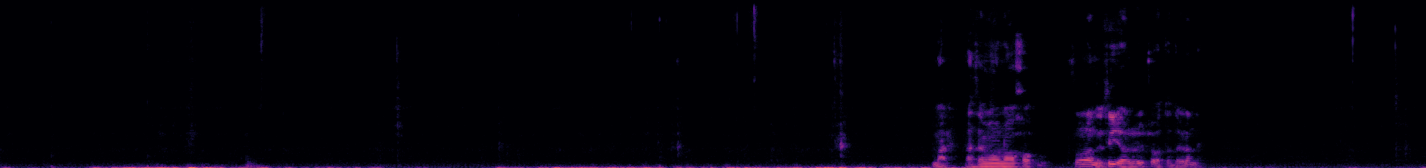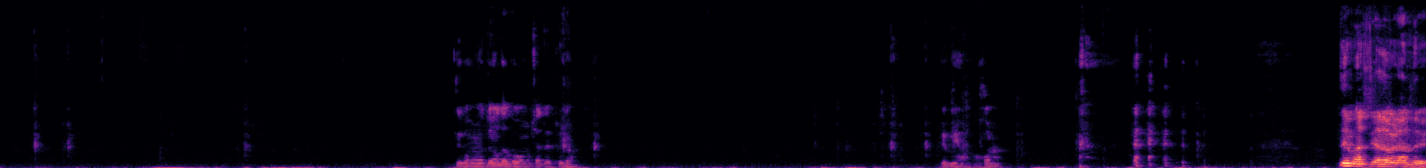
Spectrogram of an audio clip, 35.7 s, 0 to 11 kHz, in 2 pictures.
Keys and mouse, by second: 3.0-5.8 middle drag, 5.8-9.2 ctrl+drag, 9.2-19.6 ctrl+middle drag, 19.6 click, 20.1-22.2 middle drag, 21.2 f, 22.2 click, 23.4 f, 24.0 click, 24.4-26.2 shift+middle drag, 26.2-27.4 drag, 27.4-31.4 ctrl+middle drag, 28.6 ctrl+z, 29.6 alt+q, 31.4 click, 32.0-35.6 ctrl+middle drag, 35.2 ctrl+z.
